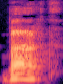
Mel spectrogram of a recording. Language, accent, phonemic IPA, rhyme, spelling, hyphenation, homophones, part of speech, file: Dutch, Belgium, /baːrt/, -aːrt, baard, baard, Baard, noun, Nl-baard.ogg
- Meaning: 1. beard (mass of facial hair that includes chin hair) 2. key bit 3. awn, beard 4. baleen, whalebone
